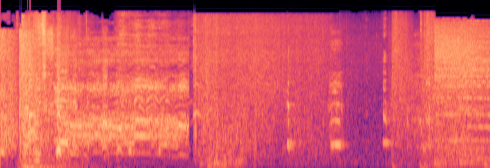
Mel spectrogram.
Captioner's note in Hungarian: nevetés; sikítás; főcím zene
